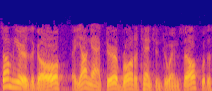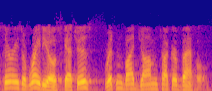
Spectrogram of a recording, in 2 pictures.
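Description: A man's voice: fairly high pitch, big pitch swings, normal speed, slightly rough. A man announcing formally from a script in the style of 1940s radio, presenting a program. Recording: thin, phone-like old radio broadcast.

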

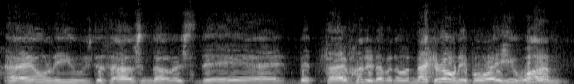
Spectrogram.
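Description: An actor playing a cunning old man, nervous but defiant, with a thin voice and halting delivery in an old radio crime drama. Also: high voice. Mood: defiant, measured. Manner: halting, drawn-out delivery with hesitations. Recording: dull, band-limited vintage radio recording.

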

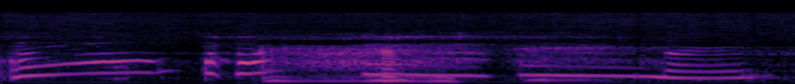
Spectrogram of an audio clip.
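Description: A woman's voice: very high-pitched, lively intonation, extremely slow, heavily acted. An actress playing a chatty, nosy, folksy landlady in an old radio drama, rambling and fussing with little mm-hmms. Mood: chatty, eager. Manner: rambling, fussy, peppered with mm-hmms. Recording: muffled old radio recording.

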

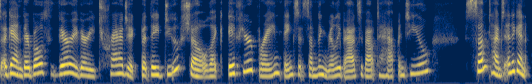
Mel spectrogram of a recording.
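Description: A woman co-hosting a casual faith podcast, her voice sitting a little high. She talks earnestly and likes to tell stories, circling back with fillers and restarts as she goes. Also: a little mellow. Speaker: podcast co-host.

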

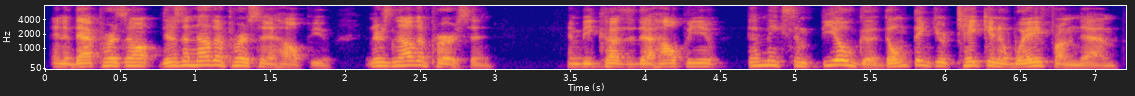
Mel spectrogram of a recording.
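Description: A man's voice: a little high, animated, fast talker, a bit bright. Earnest motivational man, podcast guest. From Vietnam. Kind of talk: candid interview talk.

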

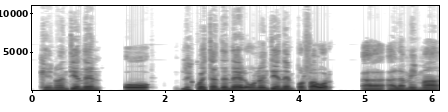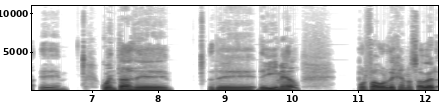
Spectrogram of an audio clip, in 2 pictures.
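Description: A man's voice: mid-range voice, darkish tone, dry recording. Argentine man, hesitant podcast co-host. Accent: Argentine Spanish. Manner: hesitant, many fillers and restarts. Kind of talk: casual podcast chat.

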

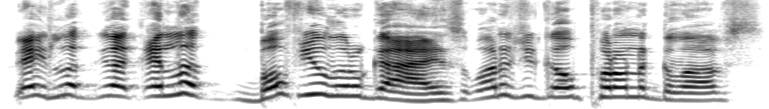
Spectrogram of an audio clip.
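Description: A man hosting a podcast, ranting in a loud, profane, rambling way. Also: very high voice, moderate pace, no echo, clean studio sound. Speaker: podcast host. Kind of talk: profane casual podcast rant.

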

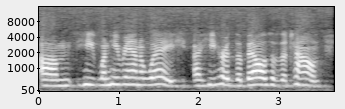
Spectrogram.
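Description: A woman's voice: sits high, fairly even intonation, moderate pace, a bit bright. A girl answering questions as a panelist on a 1940s radio quiz. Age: child. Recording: noisy old 1940s radio broadcast.

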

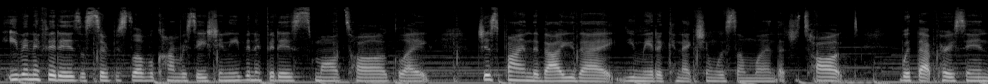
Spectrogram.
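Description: A soft-spoken young woman hosting her podcast, chatting casually and rambling with lots of "like" fillers. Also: sits low. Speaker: podcast host. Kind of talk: casual solo chat.

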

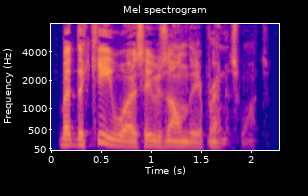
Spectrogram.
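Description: A man hosting a radio show, joking and bantering quickly and laughing easily. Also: medium pitch, darkish tone, no room sound, studio quality. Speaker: radio host.

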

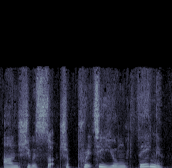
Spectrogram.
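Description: A woman's voice: fairly low pitch, expressive, warm tone, no echo. A woman voicing a grumpy but tender old male gardener with a Yorkshire accent and dry manner in an audiobook. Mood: grumpy tenderness. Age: older. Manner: dry, grumpy, slow-spoken, dialect speech. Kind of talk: audiobook character dialogue.

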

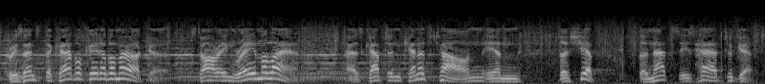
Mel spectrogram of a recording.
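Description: A high-voiced man makes a grand, formal radio introduction with very lively intonation. Loud music plays on the old recording. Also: moderate pace, rough recording. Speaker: announcer. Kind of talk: 1940s radio announcing.

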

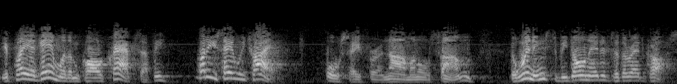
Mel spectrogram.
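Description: An American man playing a brash, folksy middle-aged husband and fast-talking schemer in 1940s radio comedy style. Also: high voice, very animated, pushed and bright, breathy edge, exaggerated voice. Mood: cajoling. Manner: folksy, slangy, swooping delivery. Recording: dull, noisy old 1940s radio recording.

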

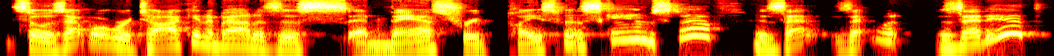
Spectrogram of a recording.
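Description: A man's voice: a little high, wildly swooping pitch, brisk, creaky, husky, no room sound, studio quality. A man hosting a podcast in a casual interview style, speaking bluntly and colloquially with some swearing. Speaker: podcast host.

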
